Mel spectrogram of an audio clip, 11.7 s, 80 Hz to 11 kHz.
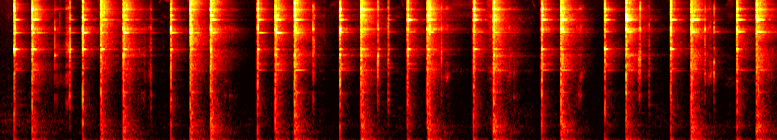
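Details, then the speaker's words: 2011-2016 Ford F-350 rear wheel bearing race tapped into the hub without an installer tool: sharp ringing metal taps about once a second, the sound changing as the race bottoms out. Race fully seated. "That's completely bottomed out. You can hear a clear difference between when it's still going down and when it is fully seated."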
